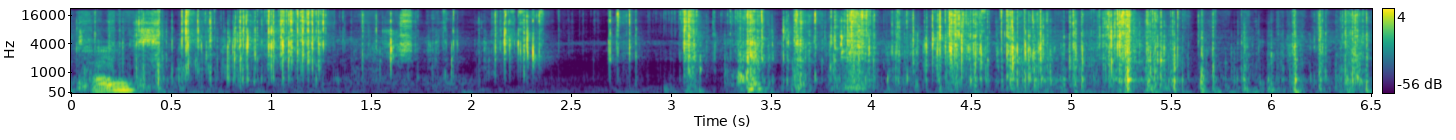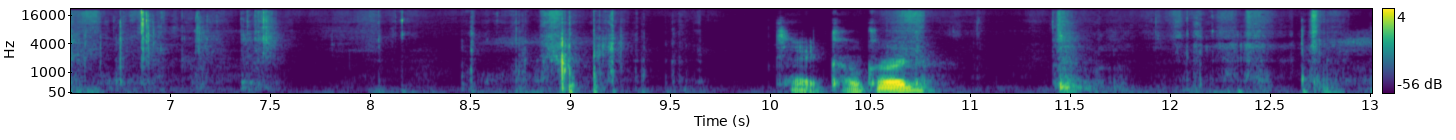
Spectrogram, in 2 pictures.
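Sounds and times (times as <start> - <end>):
foil wrapper crinkling and tearing: 0.0 - 7.2.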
